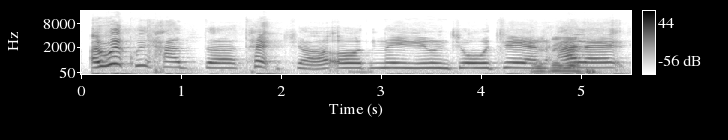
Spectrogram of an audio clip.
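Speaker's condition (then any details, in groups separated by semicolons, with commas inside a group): Cerebral palsy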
